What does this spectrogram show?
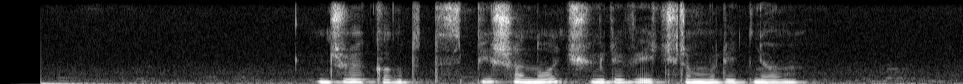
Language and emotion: Russian, neutral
